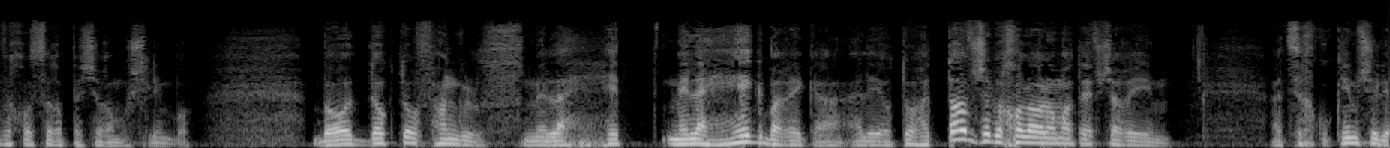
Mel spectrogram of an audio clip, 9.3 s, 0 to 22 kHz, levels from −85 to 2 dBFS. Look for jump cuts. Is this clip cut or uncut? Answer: uncut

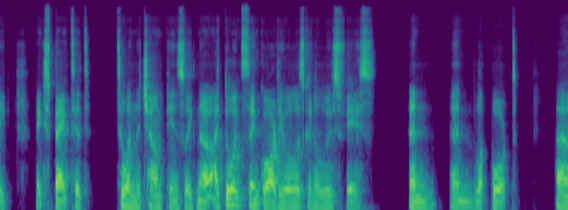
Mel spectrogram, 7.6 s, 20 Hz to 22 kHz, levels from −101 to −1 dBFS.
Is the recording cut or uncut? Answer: uncut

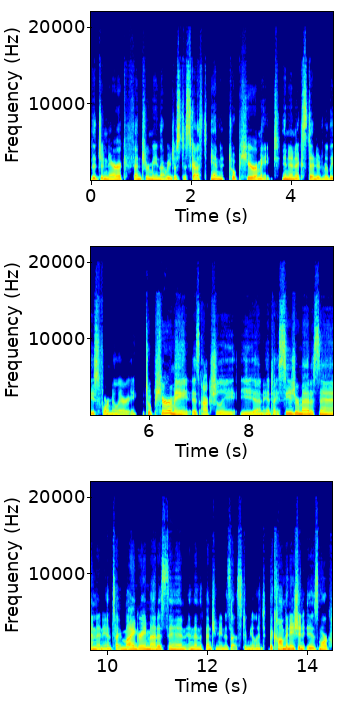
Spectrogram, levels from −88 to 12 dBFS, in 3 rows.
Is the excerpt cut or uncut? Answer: cut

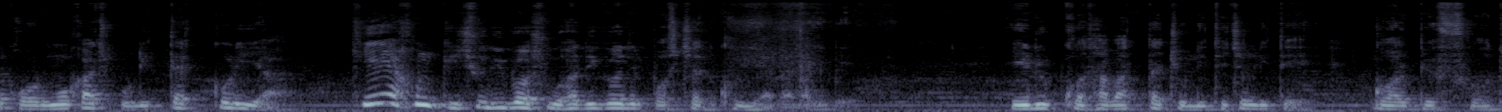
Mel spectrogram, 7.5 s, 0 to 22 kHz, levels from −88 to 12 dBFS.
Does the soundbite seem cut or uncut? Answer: cut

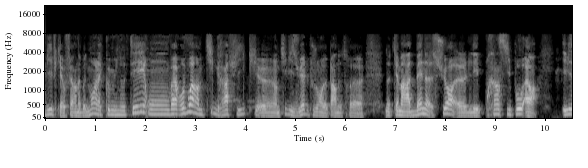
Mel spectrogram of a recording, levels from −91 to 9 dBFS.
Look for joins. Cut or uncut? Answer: uncut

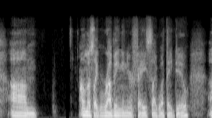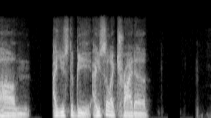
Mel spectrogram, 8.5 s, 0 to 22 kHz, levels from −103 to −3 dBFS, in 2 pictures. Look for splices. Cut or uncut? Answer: uncut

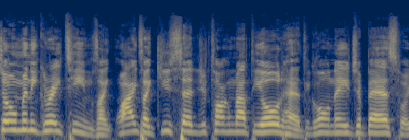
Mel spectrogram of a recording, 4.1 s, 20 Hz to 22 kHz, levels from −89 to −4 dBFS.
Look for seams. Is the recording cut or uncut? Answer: cut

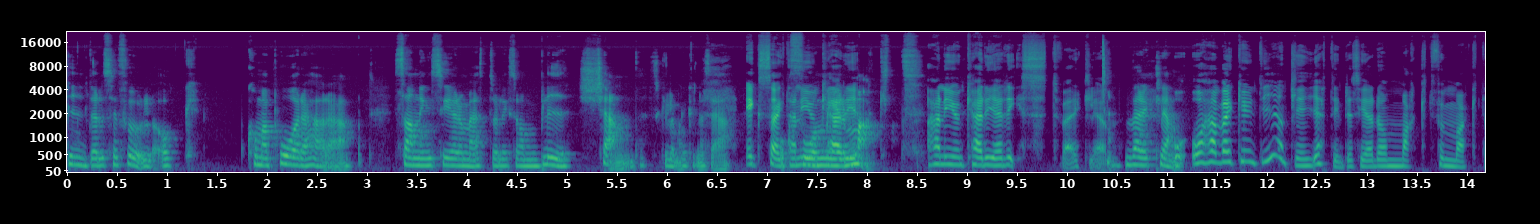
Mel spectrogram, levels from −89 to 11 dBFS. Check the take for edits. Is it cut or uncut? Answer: uncut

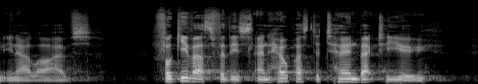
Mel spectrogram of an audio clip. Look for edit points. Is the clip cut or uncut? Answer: cut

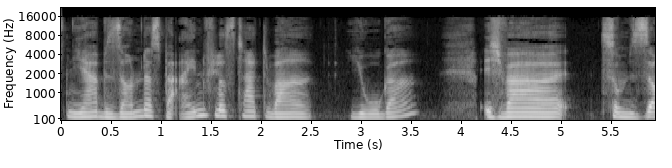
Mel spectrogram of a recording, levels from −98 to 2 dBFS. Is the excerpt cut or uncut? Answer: cut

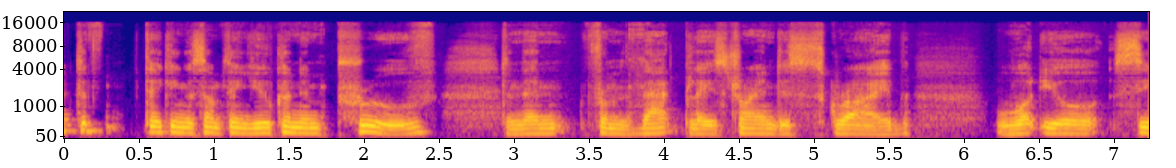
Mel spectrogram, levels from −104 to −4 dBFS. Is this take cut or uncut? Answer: cut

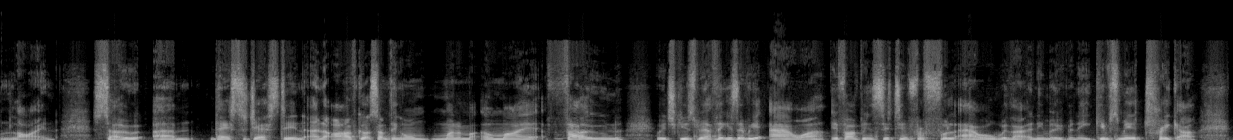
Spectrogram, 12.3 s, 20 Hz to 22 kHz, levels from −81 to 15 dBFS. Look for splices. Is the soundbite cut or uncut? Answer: uncut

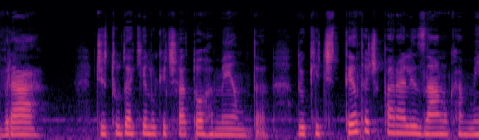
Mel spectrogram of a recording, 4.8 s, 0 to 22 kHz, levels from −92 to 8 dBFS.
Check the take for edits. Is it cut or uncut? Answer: cut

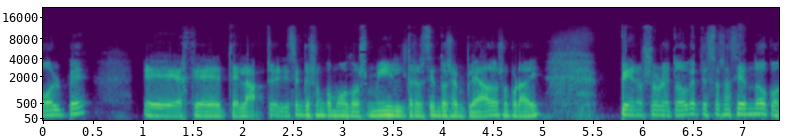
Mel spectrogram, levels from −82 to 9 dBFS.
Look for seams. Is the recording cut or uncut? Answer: cut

